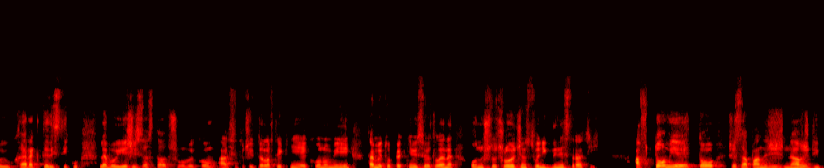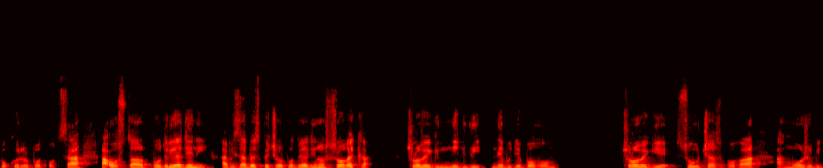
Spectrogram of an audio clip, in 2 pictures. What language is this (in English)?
Slovak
